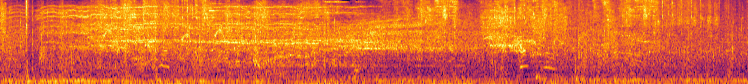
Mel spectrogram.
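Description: Confringo fire spell in the Hogwarts Legacy game bursting in loud, dense booming blasts amid continuous combat noise, with a spoken incantation mixed in.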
